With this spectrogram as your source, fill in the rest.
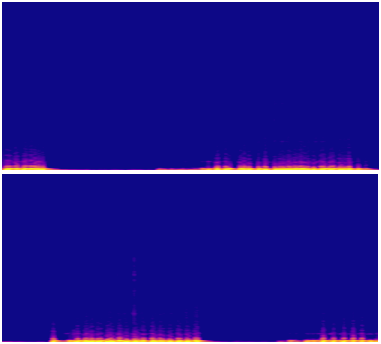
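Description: Long nails and fingertips scratch across the metal mesh grille of a black microphone. The result is loud, low, rumbling scrapes with a fine crackling texture, heard in four bursts separated by short, quieter gaps.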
